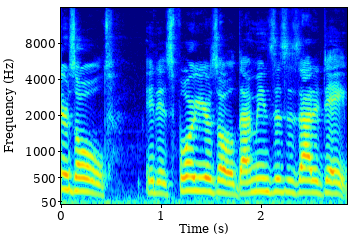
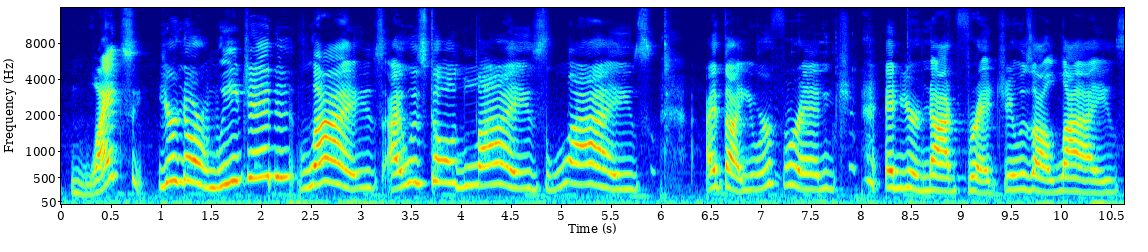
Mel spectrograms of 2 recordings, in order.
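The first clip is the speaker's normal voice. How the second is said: drawn-out, hammed-up wail; mock betrayal; 4 semitones higher, slower than usual. Streamer lamenting a chatter's lies about being French, mock betrayal. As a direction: stretch it out like a melodramatic victim.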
